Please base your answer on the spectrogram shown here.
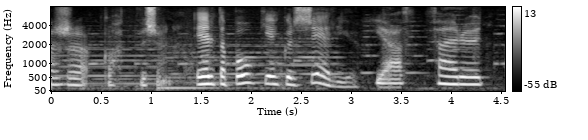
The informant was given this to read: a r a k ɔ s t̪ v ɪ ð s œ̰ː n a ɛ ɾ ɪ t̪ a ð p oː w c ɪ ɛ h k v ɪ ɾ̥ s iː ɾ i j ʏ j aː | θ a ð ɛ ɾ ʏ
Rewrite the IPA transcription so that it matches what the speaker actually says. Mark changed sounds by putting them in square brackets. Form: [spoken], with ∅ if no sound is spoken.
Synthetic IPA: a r a k ɔ [h] t̪ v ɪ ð s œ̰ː n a ɛ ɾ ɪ t̪ a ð p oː w c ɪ ɛ h k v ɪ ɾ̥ s [ɛː] ɾ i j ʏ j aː | θ a ð ɛ ɾ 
